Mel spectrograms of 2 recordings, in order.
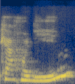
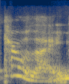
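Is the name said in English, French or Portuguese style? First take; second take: French; English. First: The name is said the French way. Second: The name is said the English way.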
